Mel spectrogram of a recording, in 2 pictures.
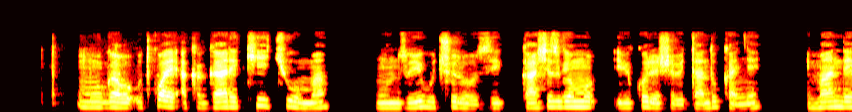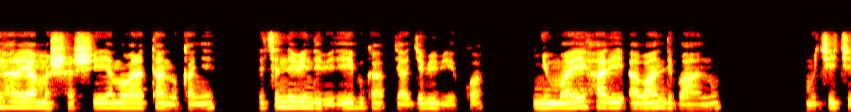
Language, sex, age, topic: Kinyarwanda, male, 18-24, finance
